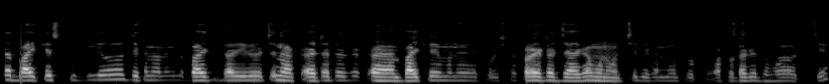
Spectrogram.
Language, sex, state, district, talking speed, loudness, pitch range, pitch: Bengali, male, West Bengal, North 24 Parganas, 190 wpm, -27 LUFS, 170-195 Hz, 185 Hz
